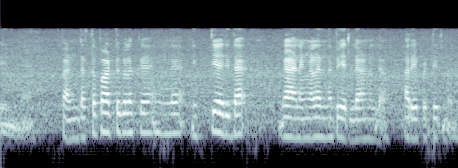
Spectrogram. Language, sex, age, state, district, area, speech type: Malayalam, female, 30-45, Kerala, Malappuram, rural, spontaneous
